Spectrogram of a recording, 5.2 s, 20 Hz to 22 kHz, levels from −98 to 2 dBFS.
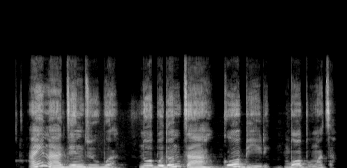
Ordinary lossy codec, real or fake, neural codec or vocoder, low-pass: none; real; none; 14.4 kHz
